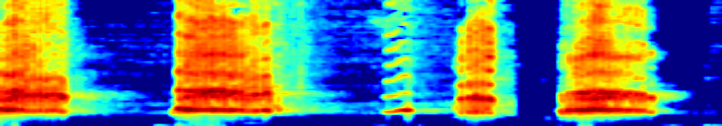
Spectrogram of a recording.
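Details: Young Asian palm civet, in a recording that hunters use to draw in their target: four rough, mewing cries with a short, thin, rising squeak between them, all rasping and harmonic-rich, with no other sounds.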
